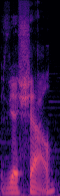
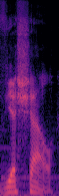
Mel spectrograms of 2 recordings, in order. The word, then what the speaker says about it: Vyeshal: first I'll make a small correction so it's pronounced via shell yes oh yeah via shell it's it's a great example of this thing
